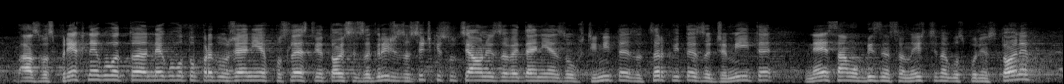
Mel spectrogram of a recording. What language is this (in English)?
Bulgarian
